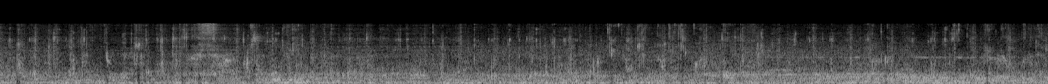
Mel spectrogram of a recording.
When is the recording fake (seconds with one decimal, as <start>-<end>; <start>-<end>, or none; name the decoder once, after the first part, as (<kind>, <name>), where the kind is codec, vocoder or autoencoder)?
1.0-2.4 (codec, SNAC); 3.3-4.6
